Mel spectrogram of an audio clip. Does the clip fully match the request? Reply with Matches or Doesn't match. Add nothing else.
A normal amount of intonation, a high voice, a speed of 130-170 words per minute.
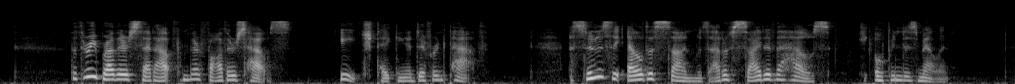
Doesn't match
